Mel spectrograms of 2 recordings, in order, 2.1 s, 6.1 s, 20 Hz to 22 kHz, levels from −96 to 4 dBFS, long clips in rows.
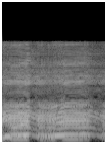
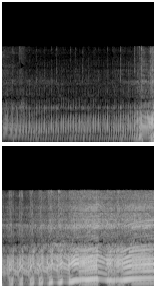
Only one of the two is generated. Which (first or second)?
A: first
